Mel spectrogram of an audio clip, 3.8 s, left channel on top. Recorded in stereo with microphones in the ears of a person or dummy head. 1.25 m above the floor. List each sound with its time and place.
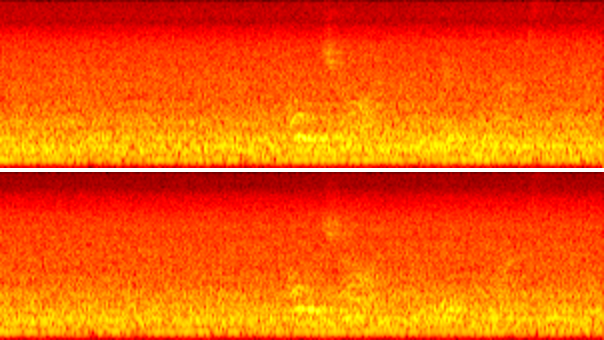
1.8 s a woman speaking: centre (ahead or behind), 1.2 m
